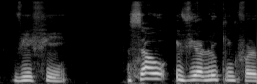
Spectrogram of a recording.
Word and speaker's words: Wi-Fi: will not understand you so you have to change the wifi pronunciation even though the word is the same the spelling is the same you have to change wi-fi to vp so if you're looking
